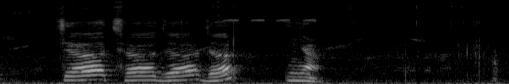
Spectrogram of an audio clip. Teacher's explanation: च वर्ग का उच्चारण स्थान जो है तालु। इसके अंतर्गत वर्ण जो है च, छ, ज, झ, ञ।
